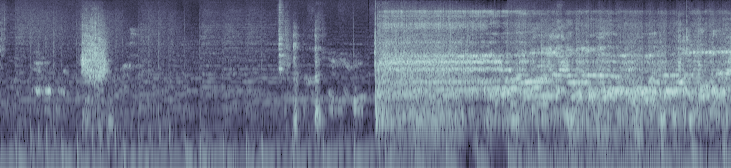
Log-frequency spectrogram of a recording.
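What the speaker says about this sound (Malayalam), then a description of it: "ഇനി നമുക്കതൊന്ന് പൊടിച്ചെടുക്കാം. ജാറിലേക്ക് ഇട്ട്" Roasted coconut spice mix being ground in a mixer grinder jar. A few bumps and rattles give way to a loud, continuous motor whir that runs steadily to the end.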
